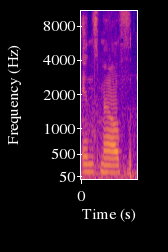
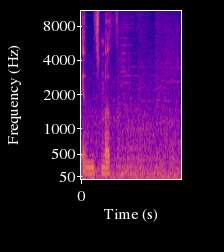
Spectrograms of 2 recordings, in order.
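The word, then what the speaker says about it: Innsmouth: mouth uh in smith ins mouth uh it's actually usually pronounced in smith but that's why would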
